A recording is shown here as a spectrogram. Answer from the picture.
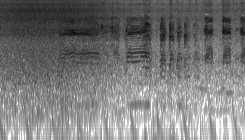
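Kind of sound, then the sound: nature, flowing river water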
